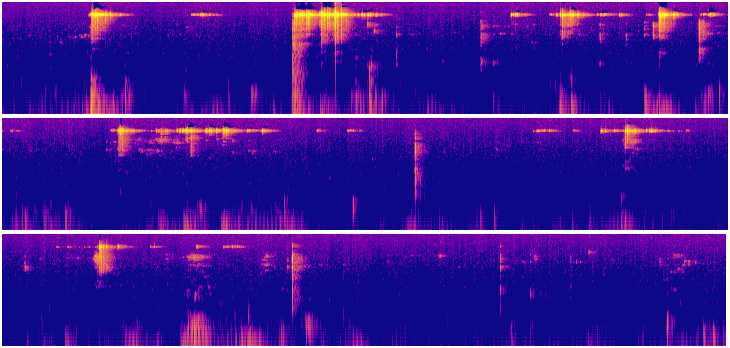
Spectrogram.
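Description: A small bell on a plush ball cat toy jingling in short, irregular bursts as a cat bats and bites it, loudest about three seconds in, with a few soft thumps of the toy against the cat house.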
